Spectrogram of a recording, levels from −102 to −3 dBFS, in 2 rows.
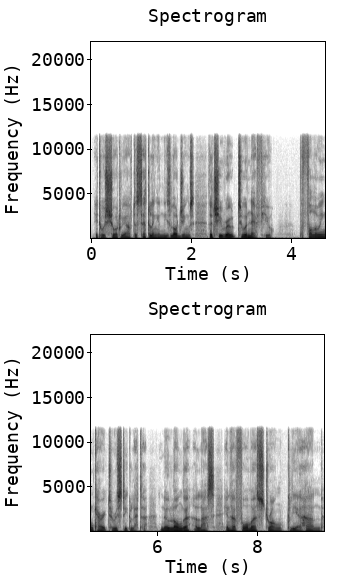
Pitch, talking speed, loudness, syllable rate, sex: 110 Hz, 175 wpm, -16 LUFS, 5.6 syllables/s, male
